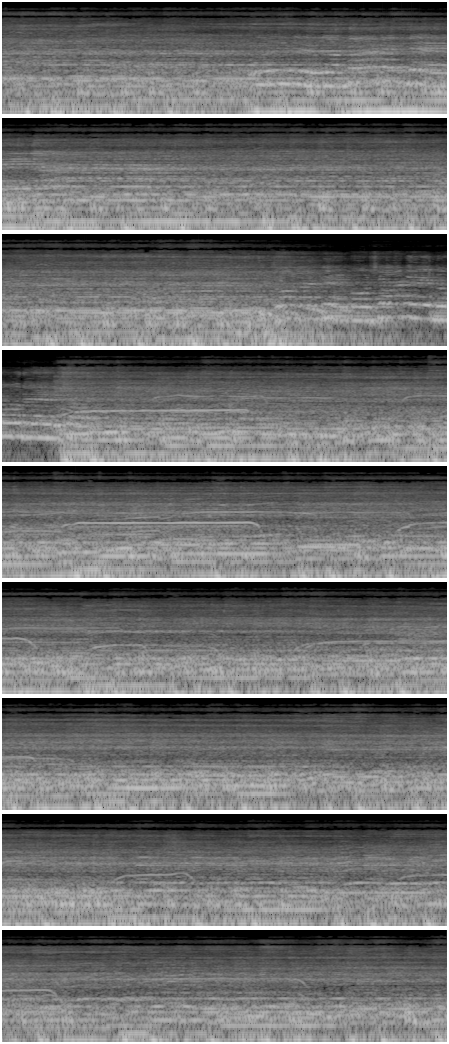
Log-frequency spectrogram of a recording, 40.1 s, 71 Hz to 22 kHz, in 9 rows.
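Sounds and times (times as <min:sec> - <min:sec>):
live rock band over loudspeakers: 0:00.0 - 0:40.0.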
